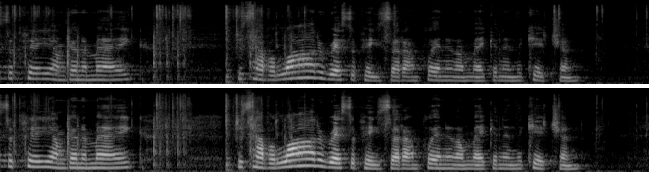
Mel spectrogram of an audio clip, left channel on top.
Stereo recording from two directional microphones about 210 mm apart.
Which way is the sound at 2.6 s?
40° right (ahead or behind).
